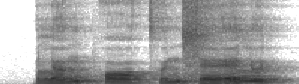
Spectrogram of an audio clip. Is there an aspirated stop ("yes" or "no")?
yes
